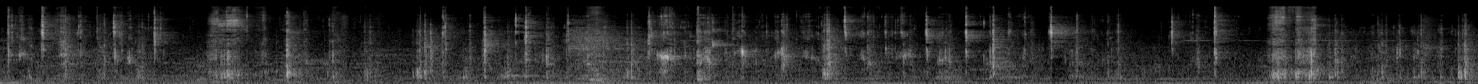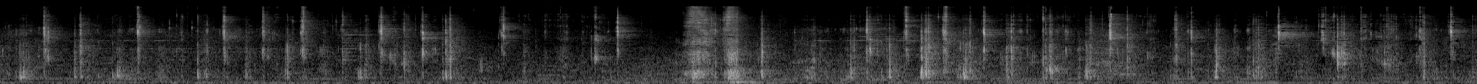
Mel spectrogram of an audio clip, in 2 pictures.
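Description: Close-miked chewing and biting of deboned chicken feet with the tendons left in: a steady run of small wet, crunchy clicks, with a few louder crunches along the way.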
